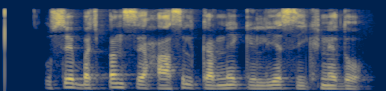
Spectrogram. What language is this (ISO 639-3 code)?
urd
